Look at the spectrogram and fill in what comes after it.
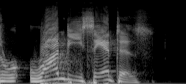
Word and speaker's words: DeSantis: The way he used to say it was Rondi Santas. Rondi. He sounded like Rondi. Rondi Santas.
